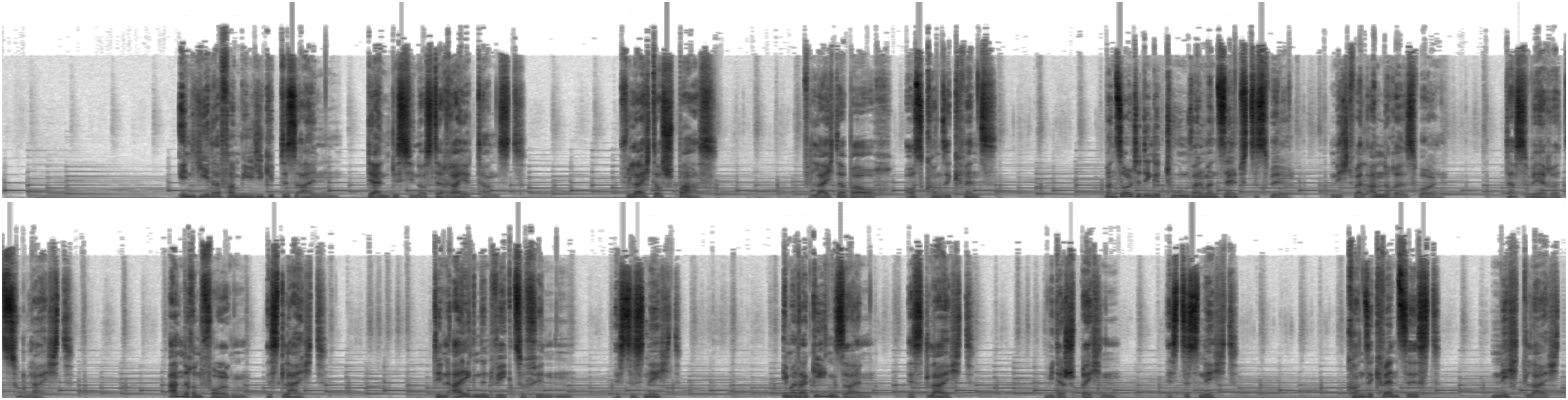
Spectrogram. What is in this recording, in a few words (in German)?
Emo Audio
